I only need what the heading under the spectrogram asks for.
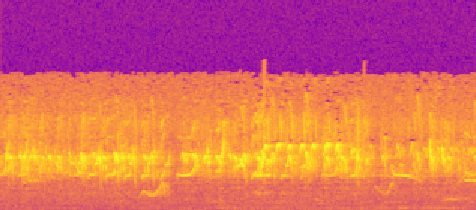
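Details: Varied sittellas in the Capertee Valley, Australia, filmed during their nesting period from eggs to fledglings; a steady stream of thin, very high chattering notes, with a few brief lower upswept chirps mixed in.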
